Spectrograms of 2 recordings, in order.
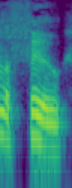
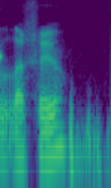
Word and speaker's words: Le Fou: They pronounce it Le Fou? Pierre Le Fou, F-O-U.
